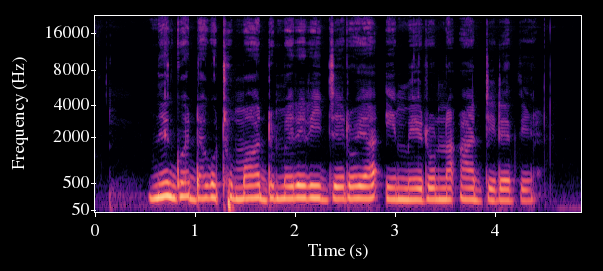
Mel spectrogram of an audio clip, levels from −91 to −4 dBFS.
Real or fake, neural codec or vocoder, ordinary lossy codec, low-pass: real; none; none; none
